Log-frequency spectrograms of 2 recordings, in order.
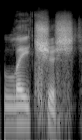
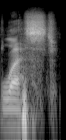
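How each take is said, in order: First: The name is sounded out following its letters. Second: The name is shortened, skipping most letters. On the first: The speaker calls it wrong. "instead of leitchist" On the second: The speaker calls it right. "all those letters are just pronounced as lest"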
